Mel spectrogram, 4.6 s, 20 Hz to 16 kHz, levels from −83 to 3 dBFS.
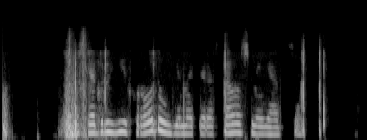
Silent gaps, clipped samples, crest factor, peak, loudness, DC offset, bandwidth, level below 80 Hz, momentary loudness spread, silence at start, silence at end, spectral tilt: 0.32-0.66 s, 3.56-3.60 s, 3.86-3.98 s; under 0.1%; 24 dB; -4 dBFS; -27 LUFS; under 0.1%; 7.2 kHz; -56 dBFS; 11 LU; 0.05 s; 0.55 s; -7.5 dB/octave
